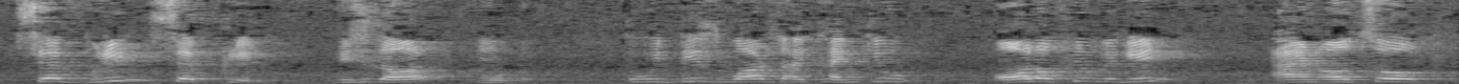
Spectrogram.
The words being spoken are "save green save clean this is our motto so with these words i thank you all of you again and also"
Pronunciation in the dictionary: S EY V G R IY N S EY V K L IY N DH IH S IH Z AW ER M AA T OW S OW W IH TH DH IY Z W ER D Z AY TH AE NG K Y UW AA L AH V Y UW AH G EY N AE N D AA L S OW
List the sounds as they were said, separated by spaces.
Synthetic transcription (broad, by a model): S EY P G R IY N S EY P K L IY N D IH S IH Z AW ER M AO T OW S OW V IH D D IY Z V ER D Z AY T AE NG K Y UW AA L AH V Y UW AH G EY N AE N D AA L S OW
